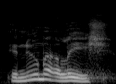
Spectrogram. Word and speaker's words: Enuma Elish: The Enuma Elish, Elish rhymes with Hellish, is how to remember how to pronounce that, is the Babylonian creation myth.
